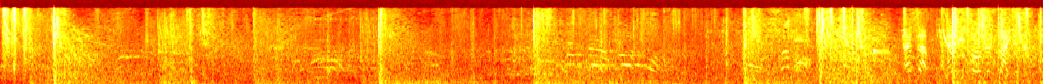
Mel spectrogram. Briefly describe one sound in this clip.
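Laser blaster shots fire sharply now and then.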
